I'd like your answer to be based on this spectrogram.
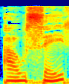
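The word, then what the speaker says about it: Ásgeir: Auseir se pronunciaría porque es un grupo encabezado por Trausti de Islandia.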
